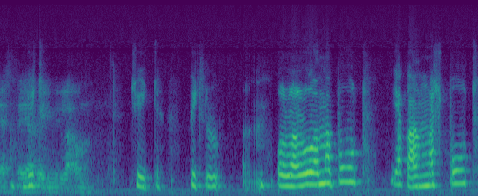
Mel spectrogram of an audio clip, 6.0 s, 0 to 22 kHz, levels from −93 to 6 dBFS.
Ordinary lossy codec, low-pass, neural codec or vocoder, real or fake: Opus, 16 kbps; 19.8 kHz; vocoder, 48 kHz, 128 mel bands, Vocos; fake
